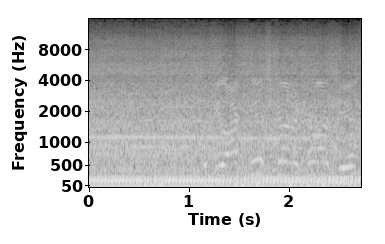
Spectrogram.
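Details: Husqvarna LGT2654 lawn tractor small engine running after carburetor work, air filter and housing refitted: steady, even drone with constant tone, no misses or surging; idling smoothly.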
